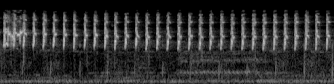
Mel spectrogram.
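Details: Lovebird in the fighter song style, used as a training recording: a rapid, unbroken run of harsh, scratchy chirps, about eight per second, steady in pitch and loudness across the whole stretch, with faint lower background hum.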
